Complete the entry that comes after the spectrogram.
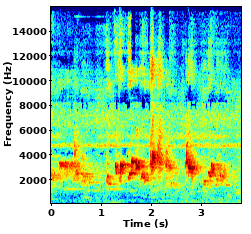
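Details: Ché bird singing without a break. Brief whistled phrases of sliding, bell-like notes and rapid twittering come in bursts separated by short quieter gaps.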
